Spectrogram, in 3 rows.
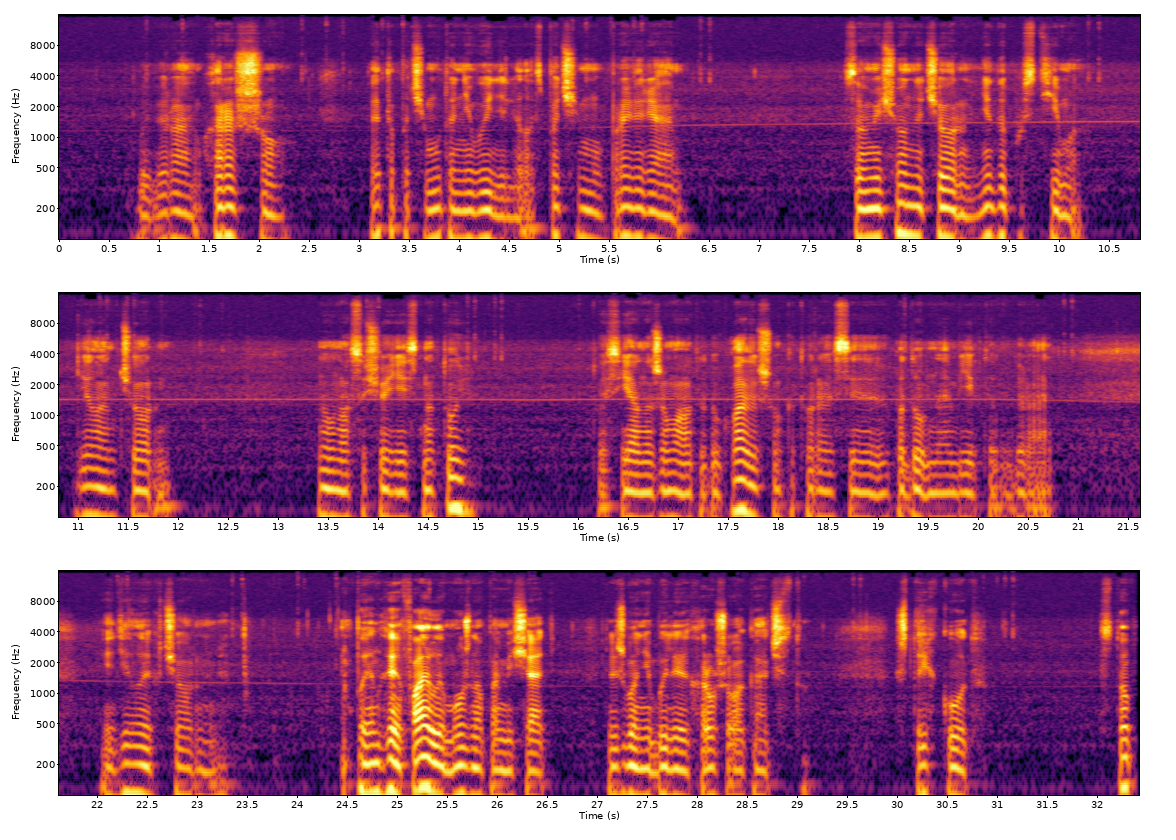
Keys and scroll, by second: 11.6 ctrl+space, 13.0 ctrl+z.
